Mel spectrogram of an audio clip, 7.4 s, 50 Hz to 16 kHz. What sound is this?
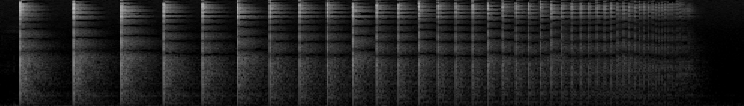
Dropping ping pong ball on table 2
Dropping a ping pong ball on a ping pong table.
ball, foley, percussive, pingpong, table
